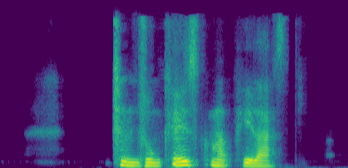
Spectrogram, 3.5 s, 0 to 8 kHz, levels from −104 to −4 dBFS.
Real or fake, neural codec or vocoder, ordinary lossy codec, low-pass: fake; codec, 16 kHz in and 24 kHz out, 0.4 kbps, LongCat-Audio-Codec, four codebook decoder; AAC, 32 kbps; 7.2 kHz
